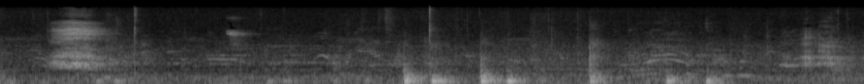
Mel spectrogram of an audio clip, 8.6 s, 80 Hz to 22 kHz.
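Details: Triton cockatoo (Cacatua galerita triton) at Asuwayama Amusement Park, Fukui, Japan, 1 November 2019, gives one harsh, rasping screech near the start, followed by a run of low voices or calls; background hum throughout.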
